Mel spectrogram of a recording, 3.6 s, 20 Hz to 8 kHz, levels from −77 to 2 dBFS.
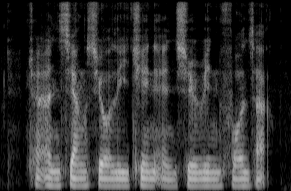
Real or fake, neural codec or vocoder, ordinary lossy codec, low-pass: fake; codec, 16 kHz, 16 kbps, FreqCodec, smaller model; none; none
